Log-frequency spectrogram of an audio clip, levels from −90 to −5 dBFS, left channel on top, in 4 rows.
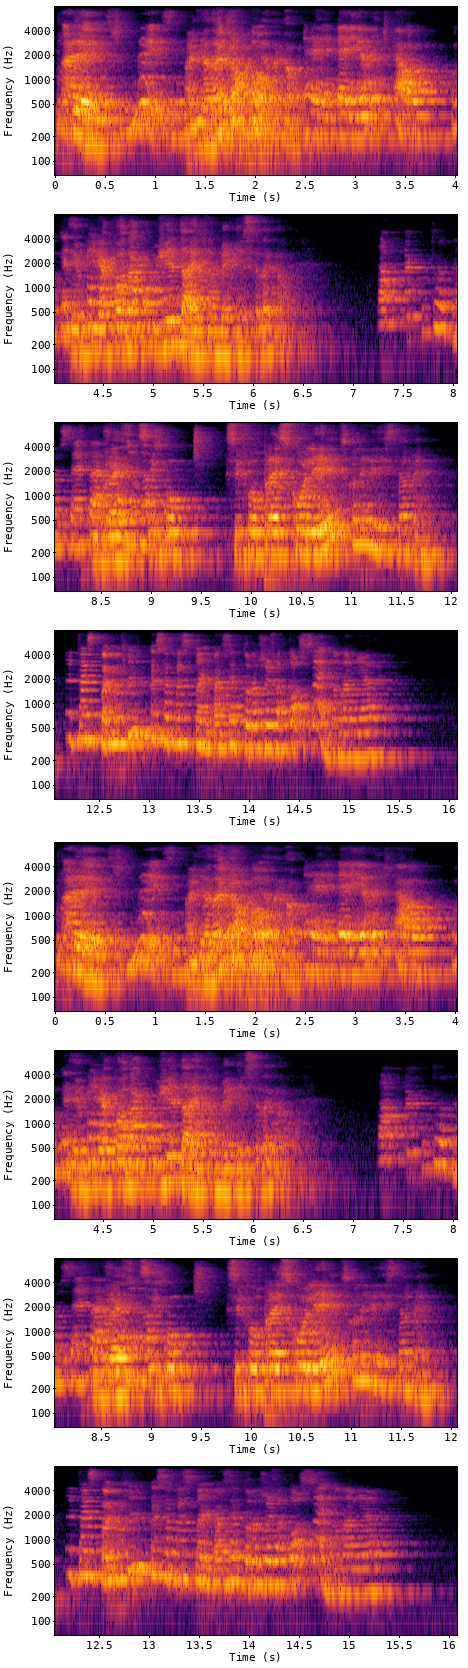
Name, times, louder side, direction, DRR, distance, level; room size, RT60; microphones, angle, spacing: voice 1, 0.0-1.3 1.6-2.2 2.5-3.7 4.0-5.2 7.2-9.2 12.2-15.3, left 1 dB, 40° left, -2 dB, 0.8 m, -24 dB
voice 2, 1.3-2.4 4.1-6.3 8.4-9.3 9.7-11.7, equal, 75° left, -4 dB, 0.7 m, -22 dB
3.2 x 2.9 x 4.4 m, 0.98 s
head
